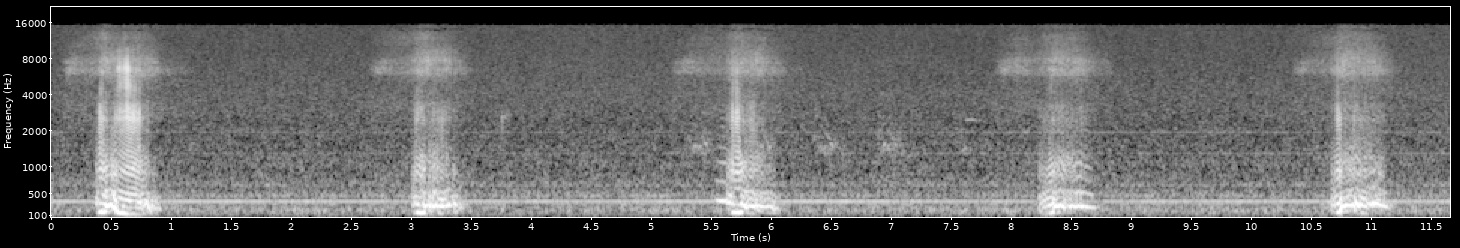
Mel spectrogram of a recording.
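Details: Snoring from a sleeping cat: five short, rasping snores about every 2.5 seconds, roughly 23 a minute, over a steady background hum.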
